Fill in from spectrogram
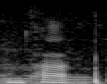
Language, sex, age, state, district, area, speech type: Bodo, female, 45-60, Assam, Chirang, rural, read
